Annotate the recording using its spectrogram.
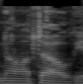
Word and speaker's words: Nardole: Nardole, yeah.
